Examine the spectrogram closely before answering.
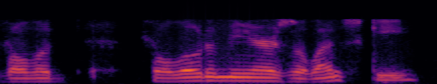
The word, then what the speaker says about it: Volodymyr Zelensky: want to mispronounce it, but I believe it's pronounced Volodymyr Zelensky.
